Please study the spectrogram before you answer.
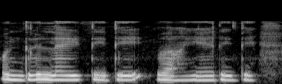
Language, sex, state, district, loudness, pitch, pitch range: Kannada, female, Karnataka, Bidar, -14 LUFS, 210 Hz, 205-215 Hz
